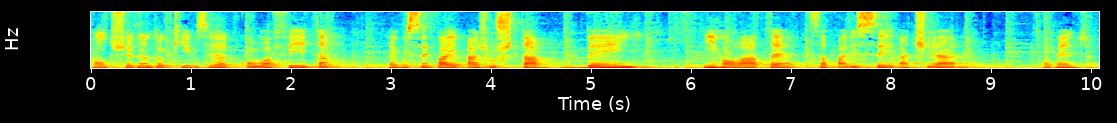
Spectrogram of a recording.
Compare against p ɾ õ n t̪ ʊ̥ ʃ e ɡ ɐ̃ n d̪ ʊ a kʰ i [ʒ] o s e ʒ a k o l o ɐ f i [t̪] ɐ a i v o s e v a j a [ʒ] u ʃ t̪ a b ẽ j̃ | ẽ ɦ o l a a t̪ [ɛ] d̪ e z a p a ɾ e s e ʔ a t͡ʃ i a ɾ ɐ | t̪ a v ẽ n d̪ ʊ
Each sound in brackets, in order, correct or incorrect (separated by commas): incorrect, correct, correct, correct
